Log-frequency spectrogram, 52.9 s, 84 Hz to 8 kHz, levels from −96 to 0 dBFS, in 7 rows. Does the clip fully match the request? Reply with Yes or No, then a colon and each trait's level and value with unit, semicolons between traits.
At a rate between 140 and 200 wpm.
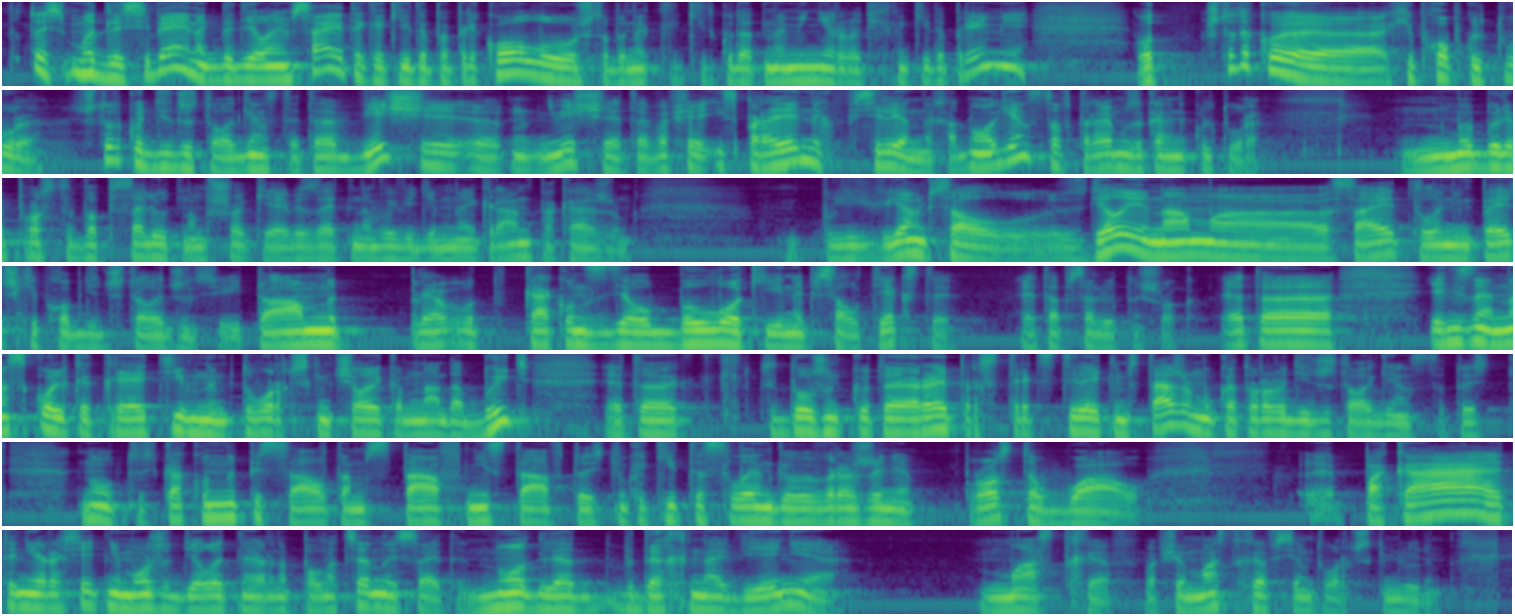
Yes: fast, 160 wpm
